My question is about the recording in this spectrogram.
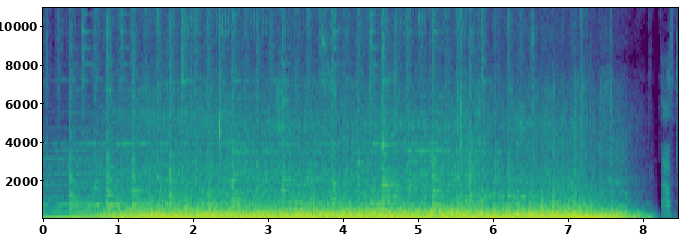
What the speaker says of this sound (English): here we go, landing in Miami.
